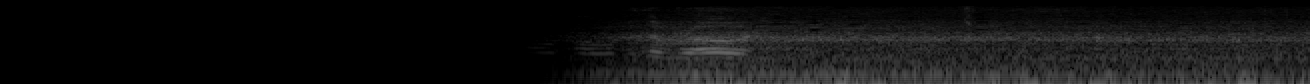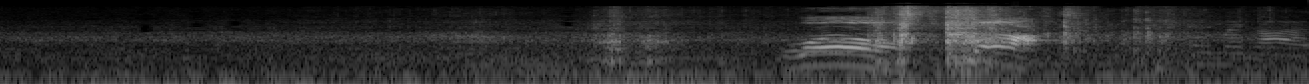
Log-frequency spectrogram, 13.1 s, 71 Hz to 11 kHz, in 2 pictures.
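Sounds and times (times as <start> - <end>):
car road and engine noise: 2.7 - 13.0.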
